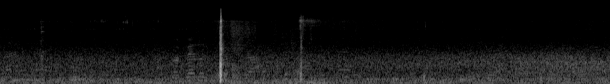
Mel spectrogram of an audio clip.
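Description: Golf club striking a teed ball off a driving-range mat: one sharp crack a little over two seconds in, followed about a second later by a fainter click.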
